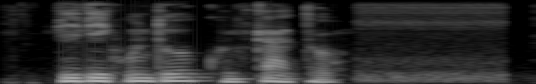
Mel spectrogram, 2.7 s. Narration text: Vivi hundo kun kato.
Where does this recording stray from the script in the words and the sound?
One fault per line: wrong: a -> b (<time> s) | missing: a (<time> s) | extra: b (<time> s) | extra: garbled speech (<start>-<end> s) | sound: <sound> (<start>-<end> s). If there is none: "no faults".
no faults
